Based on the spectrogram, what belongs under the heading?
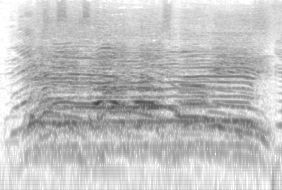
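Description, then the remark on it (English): An audience member at a live show at Dynasty Typewriter in Los Angeles lets out a loud, sustained sports-fan cheer, a single steady-pitched yell holding for nearly three seconds over faint crowd noise before cutting off. “Sounds like somebody thinks they're at a Chiefs game.”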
